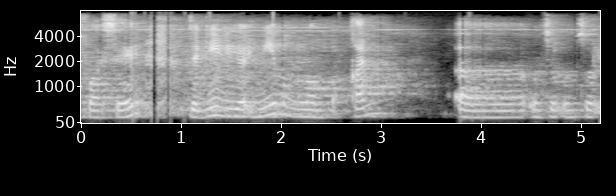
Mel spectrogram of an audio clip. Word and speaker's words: Lavoisier: Lavoisier, cara bacanya adalah Lavoisier.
